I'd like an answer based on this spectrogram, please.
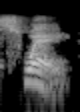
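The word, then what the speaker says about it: swai: That usually happens with sway. I think it's spelled S-W-A-I, and you want to be particularly careful about that fish.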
